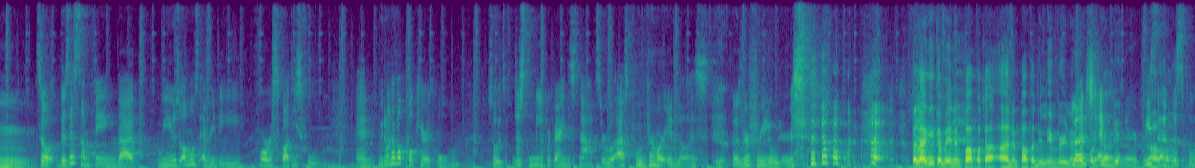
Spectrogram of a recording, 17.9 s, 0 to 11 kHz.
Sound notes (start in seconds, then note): 12.2 laughs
